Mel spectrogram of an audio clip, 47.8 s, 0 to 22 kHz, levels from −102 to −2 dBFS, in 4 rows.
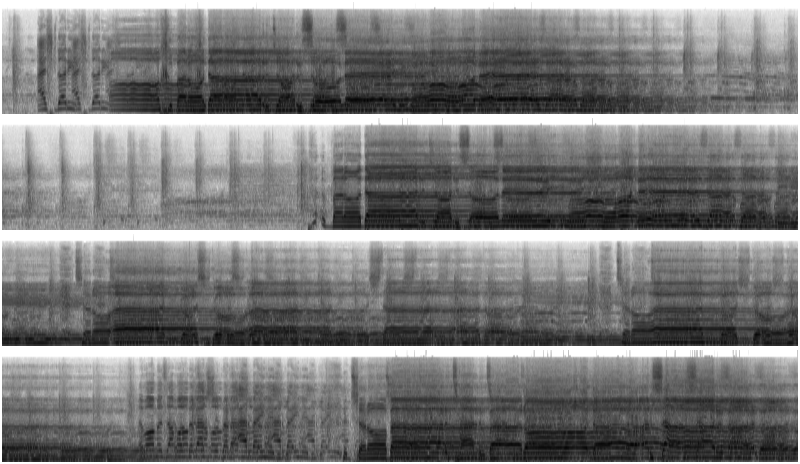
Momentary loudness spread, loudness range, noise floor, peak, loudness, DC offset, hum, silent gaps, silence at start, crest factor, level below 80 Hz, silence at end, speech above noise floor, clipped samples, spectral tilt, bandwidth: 13 LU; 9 LU; -42 dBFS; 0 dBFS; -9 LUFS; under 0.1%; none; none; 0.15 s; 10 dB; -40 dBFS; 0 s; 33 dB; under 0.1%; -5 dB/octave; 16 kHz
